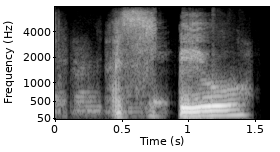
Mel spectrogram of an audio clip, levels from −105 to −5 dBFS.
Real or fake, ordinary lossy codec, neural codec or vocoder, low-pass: real; Opus, 16 kbps; none; 7.2 kHz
